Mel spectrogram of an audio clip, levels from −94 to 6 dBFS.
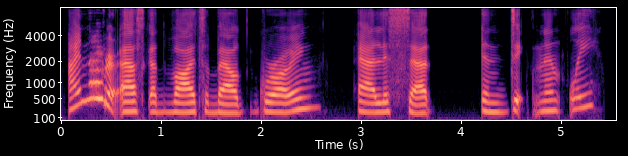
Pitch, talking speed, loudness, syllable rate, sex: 240 Hz, 95 wpm, -18 LUFS, 4.5 syllables/s, female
